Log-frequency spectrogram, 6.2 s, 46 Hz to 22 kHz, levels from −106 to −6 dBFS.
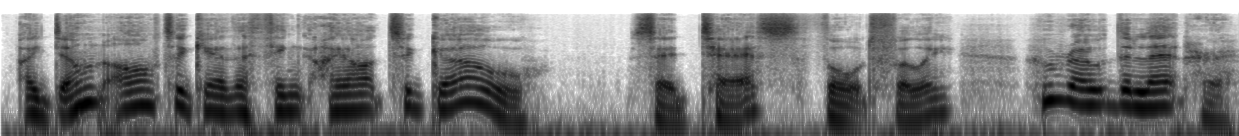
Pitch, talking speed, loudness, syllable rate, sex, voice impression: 145 Hz, 145 wpm, -16 LUFS, 4.3 syllables/s, male, masculine, very adult-like, slightly tensed, slightly powerful, refreshing, slightly kind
